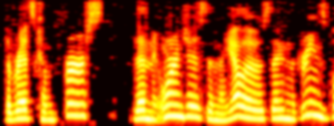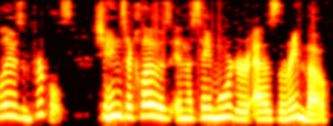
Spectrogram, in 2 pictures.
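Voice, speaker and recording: A woman's voice: medium pitch, a little slow, no room sound, poor audio. Young woman with dry, close sound, casual and blunt. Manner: blunt, opinionated, swears freely. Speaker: host reading a children's book aloud with commentary. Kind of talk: casual commentary interspersed with read-aloud.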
